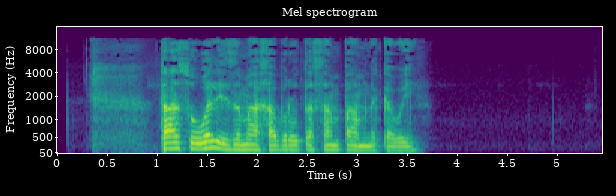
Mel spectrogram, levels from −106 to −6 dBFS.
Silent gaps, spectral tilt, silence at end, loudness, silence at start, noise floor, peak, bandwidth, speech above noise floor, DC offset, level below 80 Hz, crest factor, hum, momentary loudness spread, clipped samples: none; -6.5 dB/octave; 1.85 s; -24 LUFS; 0.35 s; -87 dBFS; 0 dBFS; 11.5 kHz; 64 dB; under 0.1%; -68 dBFS; 26 dB; none; 22 LU; under 0.1%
